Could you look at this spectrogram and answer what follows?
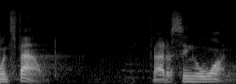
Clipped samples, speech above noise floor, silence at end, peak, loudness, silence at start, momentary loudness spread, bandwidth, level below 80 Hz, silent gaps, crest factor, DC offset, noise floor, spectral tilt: under 0.1%; 33 dB; 0 s; -8 dBFS; -29 LUFS; 0 s; 10 LU; 13.5 kHz; -68 dBFS; none; 24 dB; under 0.1%; -61 dBFS; -5.5 dB/octave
